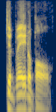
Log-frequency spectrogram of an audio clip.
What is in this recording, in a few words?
"debatable", American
